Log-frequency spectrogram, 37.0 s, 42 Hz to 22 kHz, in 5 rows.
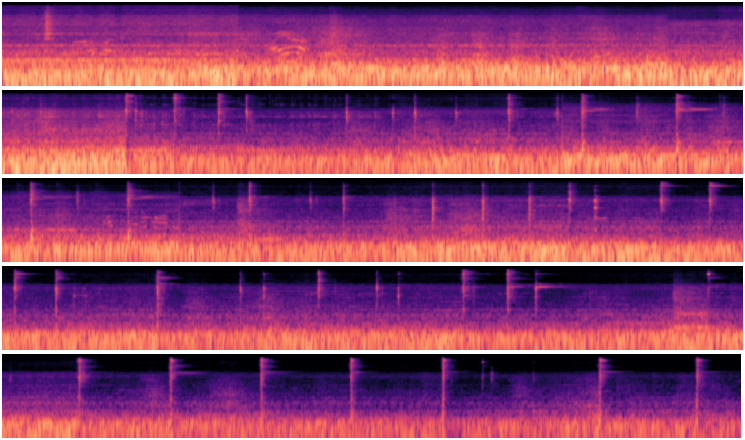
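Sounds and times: steady low rumble: 0:00.0 - 0:37.0
hammer striking metal on anvil: 0:10.9 - 0:18.4, 0:19.1 - 0:28.0, 0:28.9 - 0:29.6, 0:30.3 - 0:33.4, 0:34.0 - 0:34.6, 0:35.5 - 0:37.0.

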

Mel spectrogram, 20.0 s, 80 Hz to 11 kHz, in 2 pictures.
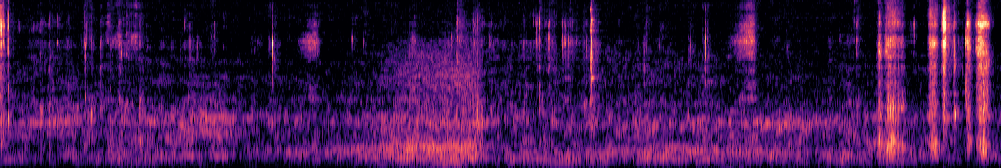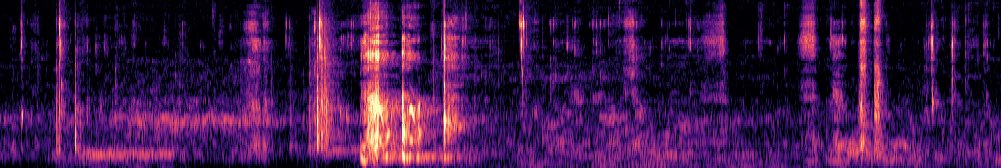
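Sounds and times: person chewing and sucking: 0:08.4 - 0:13.6, 0:14.6 - 0:20.0.

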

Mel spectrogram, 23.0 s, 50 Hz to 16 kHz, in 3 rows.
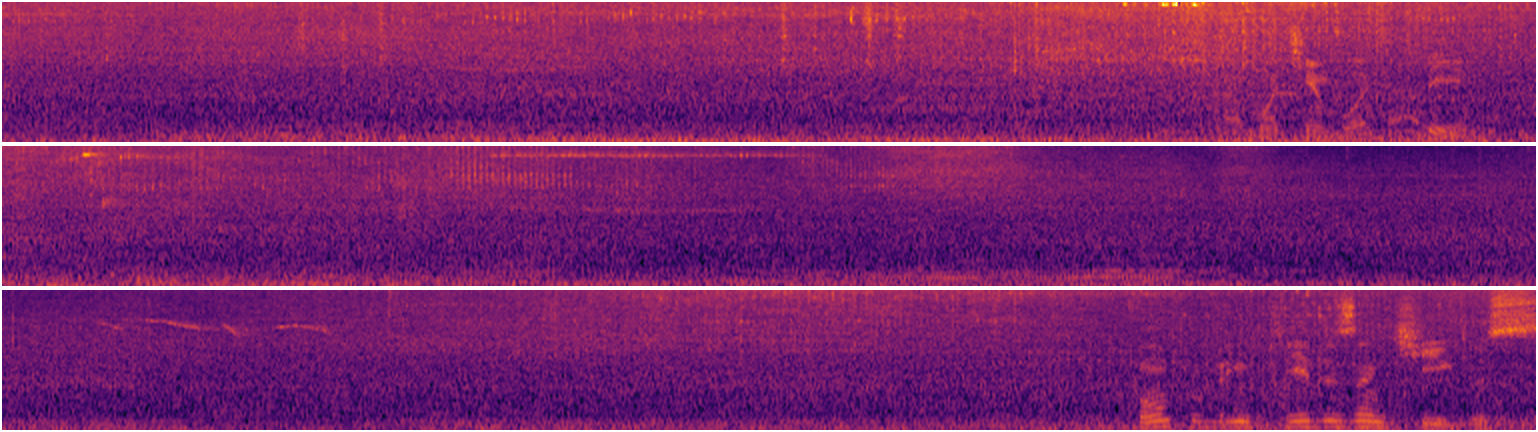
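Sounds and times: rumble of passing cars: 0:00.0 - 0:23.0.

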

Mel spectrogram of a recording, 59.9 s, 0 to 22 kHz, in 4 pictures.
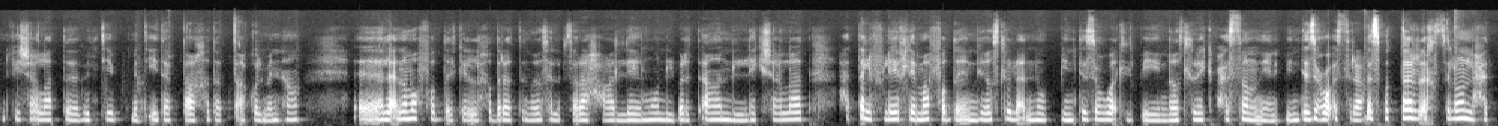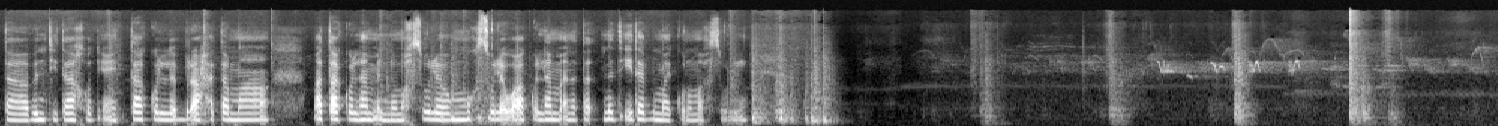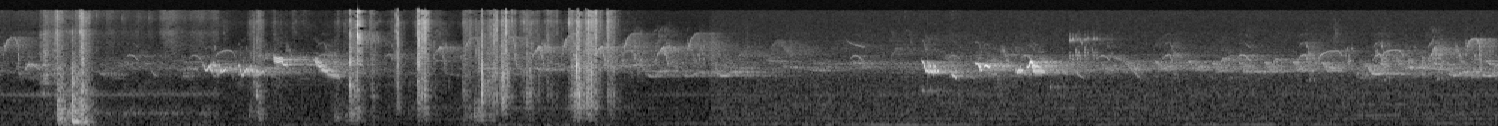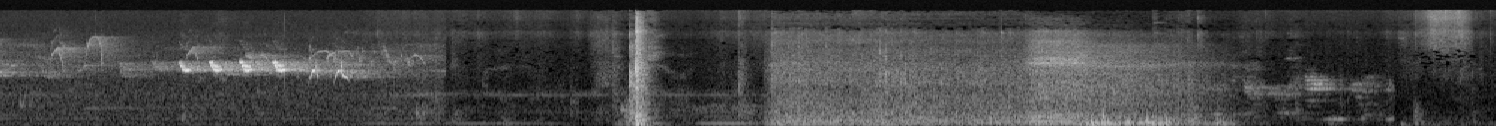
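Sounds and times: containers knocking and clunking: 0:22.1 - 0:23.4.

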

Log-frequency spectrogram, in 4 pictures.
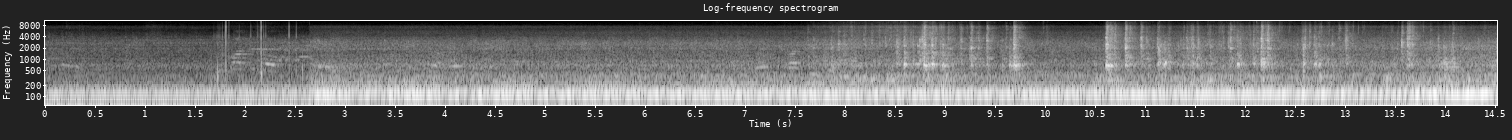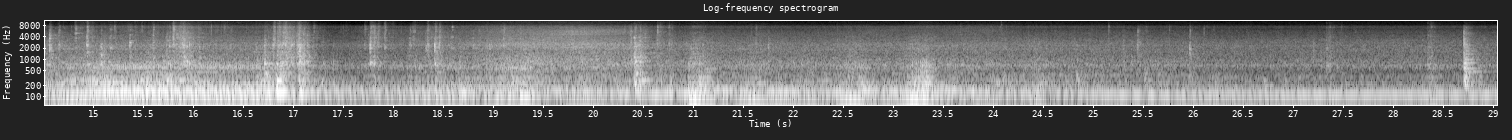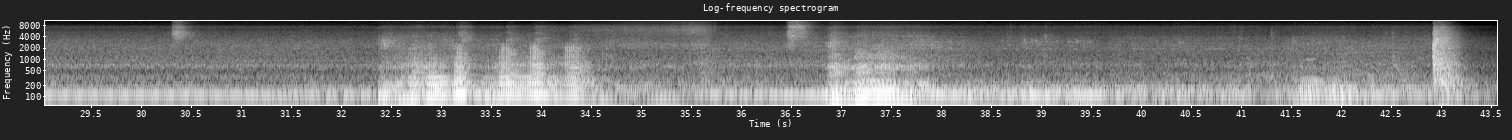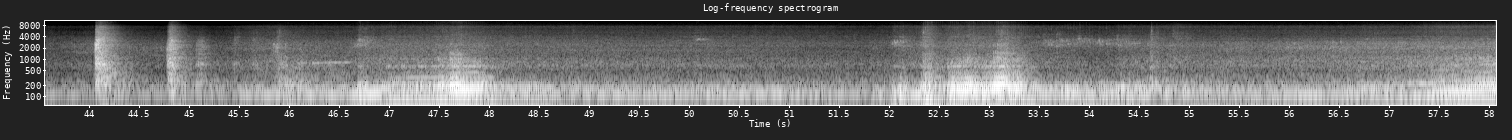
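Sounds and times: diesel truck engine running: 0:00.0 - 0:58.0
soil and rocks sliding out: 0:07.6 - 0:09.9, 0:10.6 - 0:21.9
falling stones clattering: 0:07.8 - 0:09.9, 0:10.6 - 0:19.3.

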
